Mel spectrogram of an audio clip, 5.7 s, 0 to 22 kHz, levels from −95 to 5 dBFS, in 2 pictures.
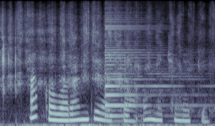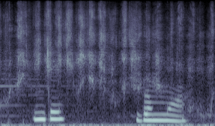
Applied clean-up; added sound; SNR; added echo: none; Domestic sounds, home sounds + Keyboard (musical); 5 dB; none.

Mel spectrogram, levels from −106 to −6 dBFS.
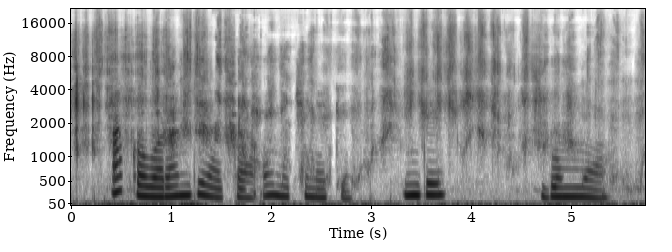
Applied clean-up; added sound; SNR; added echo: neural mask model Resemble Enhance denoiser.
